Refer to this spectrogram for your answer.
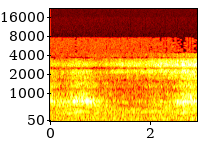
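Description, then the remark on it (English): A storm breaks at night: a steady, unbroken hiss of heavy rain pours down for the whole stretch, swelling slightly near the end, with no voices and no distinct thunderclaps. “Oh, the storm has broken at last. I say, listen to the rain.”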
